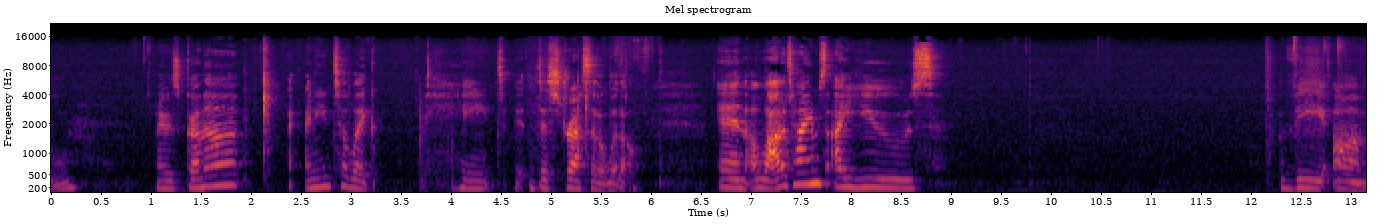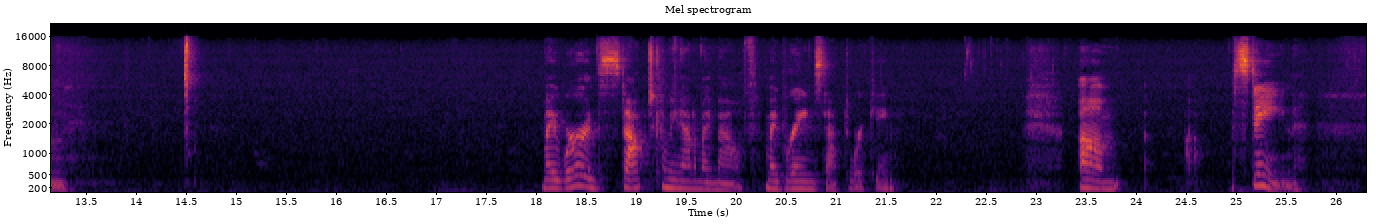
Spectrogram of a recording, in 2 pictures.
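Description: A woman talks with animation, close to a microphone, with pauses.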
